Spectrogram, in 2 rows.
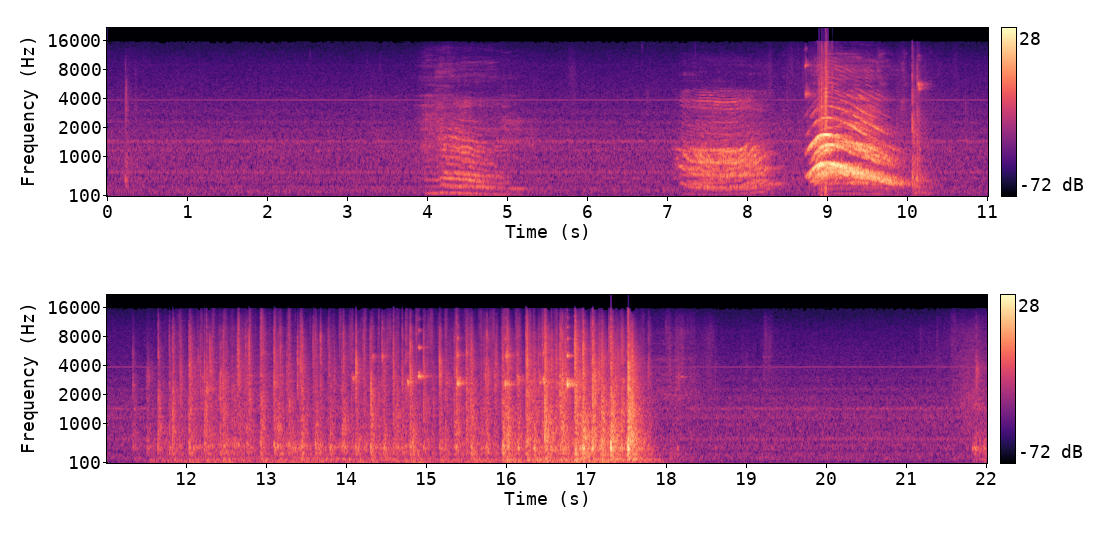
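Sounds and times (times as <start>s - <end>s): body percussion taps: 11.3s - 18.0s.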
